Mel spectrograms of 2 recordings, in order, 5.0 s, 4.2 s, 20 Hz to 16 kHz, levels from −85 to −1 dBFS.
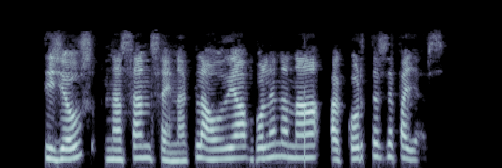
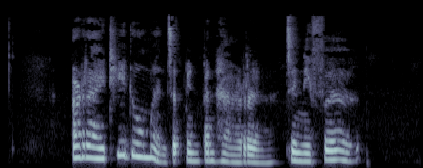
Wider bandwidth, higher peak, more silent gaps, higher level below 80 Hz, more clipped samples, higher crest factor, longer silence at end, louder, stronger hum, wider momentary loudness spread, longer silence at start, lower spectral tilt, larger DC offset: second, 8 kHz vs 11.5 kHz; first, -2 dBFS vs -10 dBFS; first, 3.23-3.29 s vs none; first, -62 dBFS vs -78 dBFS; neither; about the same, 18 dB vs 18 dB; about the same, 0.6 s vs 0.65 s; first, -18 LUFS vs -27 LUFS; neither; about the same, 7 LU vs 5 LU; second, 0.45 s vs 0.7 s; about the same, -4 dB/octave vs -5 dB/octave; neither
